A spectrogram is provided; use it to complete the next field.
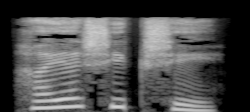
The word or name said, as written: ಹಯಶಿಕ್ಷೆ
